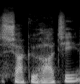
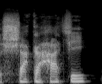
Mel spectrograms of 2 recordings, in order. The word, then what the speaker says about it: shakuhachi: play this, and I'm so embarrassed because I mispronounced shakuhachi and I pronounced it shakahachi.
